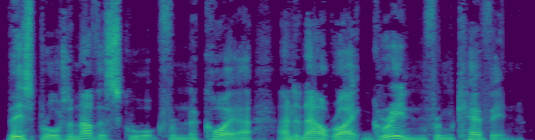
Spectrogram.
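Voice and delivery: ordinary delivery, nothing marked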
